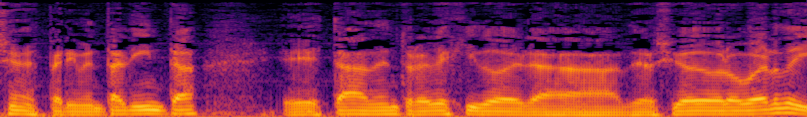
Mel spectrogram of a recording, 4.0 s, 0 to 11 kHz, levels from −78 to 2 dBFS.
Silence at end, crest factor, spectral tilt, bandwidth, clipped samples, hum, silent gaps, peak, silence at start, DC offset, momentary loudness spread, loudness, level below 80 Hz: 0 s; 12 dB; -7.5 dB/octave; 10.5 kHz; under 0.1%; none; none; 0 dBFS; 0 s; 2%; 6 LU; -13 LUFS; -26 dBFS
